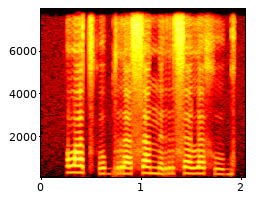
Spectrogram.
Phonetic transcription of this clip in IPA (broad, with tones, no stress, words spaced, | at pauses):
lˠa˦ t͡sʼo˨bra˨sa˦ nə˨rsɐ˦ lɐ˦xu˨ɡ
